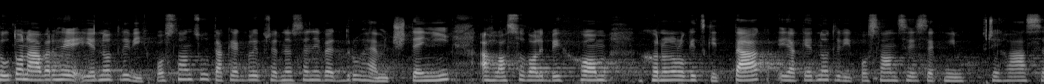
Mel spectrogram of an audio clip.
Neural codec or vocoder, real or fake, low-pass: none; real; 10.8 kHz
